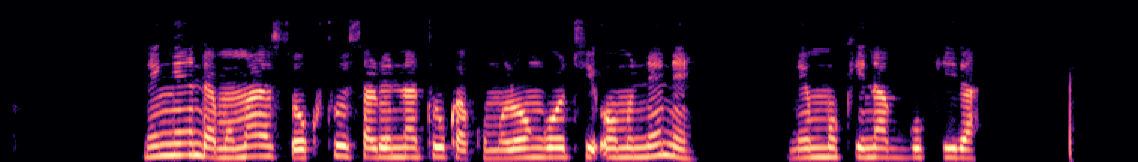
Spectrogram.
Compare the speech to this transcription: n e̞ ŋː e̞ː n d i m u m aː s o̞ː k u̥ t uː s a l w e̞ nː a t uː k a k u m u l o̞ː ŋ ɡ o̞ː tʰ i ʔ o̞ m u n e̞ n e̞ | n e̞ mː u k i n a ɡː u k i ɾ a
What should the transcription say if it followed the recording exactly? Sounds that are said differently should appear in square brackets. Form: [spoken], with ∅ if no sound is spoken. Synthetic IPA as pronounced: n e̞ ŋː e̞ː n d [a] m u m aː s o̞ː k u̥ t uː s a l w e̞ nː a t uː k a k u m u l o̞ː ŋ ɡ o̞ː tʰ i ʔ o̞ m u n e̞ n e̞ | n e̞ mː u k i n a ɡː u k i ɾ a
